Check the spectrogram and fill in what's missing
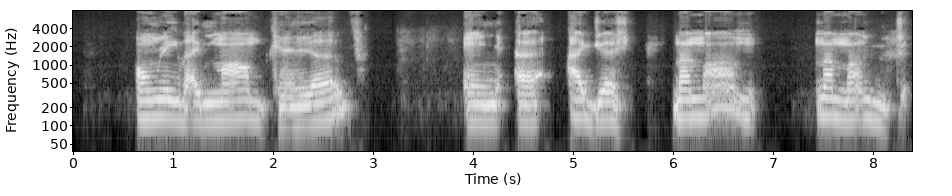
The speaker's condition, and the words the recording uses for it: Cerebral palsy. God allowed me to be born with cerebral palsy, with a speech impediment,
